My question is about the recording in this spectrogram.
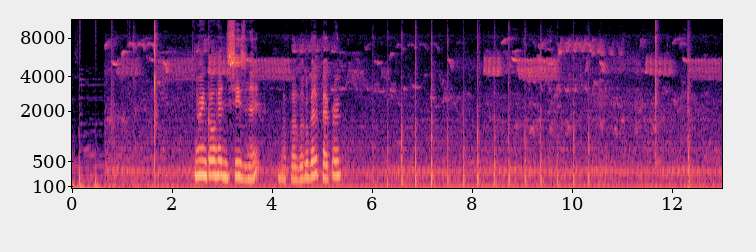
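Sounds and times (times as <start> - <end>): small sharp clicks: 11.6 - 11.8.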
